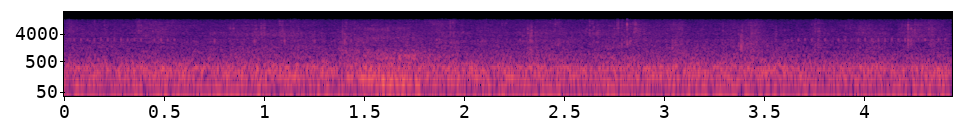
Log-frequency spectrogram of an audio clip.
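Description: Quiet room tone: a steady low rumble and hiss, with a few faint scattered rustles and clicks.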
